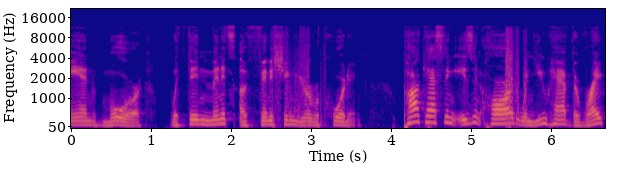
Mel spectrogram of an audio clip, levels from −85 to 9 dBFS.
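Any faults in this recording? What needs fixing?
A short stall from a late packet occurs at 0.73 to 0.79 s. A packet arrived late and the jitter buffer ran dry. The receiver held the last sound for about 29 ms until the packet came. Playback then resumed from the same point. Nothing is lost, but the sound drags briefly, with a faint buzz or dip. Keeping a little more jitter-buffer headroom on the receiving side would absorb delays of this size.

A call audio freeze follows at 1.06 to 1.20 s. The sound is held and then fades, leaving about 90 ms of silence inside a 103 ms fill. Afterwards the audio picks up where it stopped, so a gap has been inserted and nothing is missing. The likely cause is packets held up in transit while the jitter buffer emptied. A steadier network path, or a buffer that adapts sooner to rising delay, would prevent it.

Loose connector crackle appears from 2.51 to 3.19 s, starting just after "minutes of", and again from 5.43 to 5.70 s. 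Each burst is an irregular scratching crackle. A worn or dirty contact is making and breaking rapidly as it moves. That chops the signal on and off, and any DC on the line turns each break into a pop. The crackle rides on top of the call codec's own band limit near 12 kHz, which fits Opus at around 40 kbps. Cleaning or replacing the connector and securing the cable would stop it.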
